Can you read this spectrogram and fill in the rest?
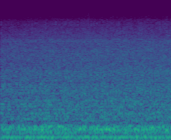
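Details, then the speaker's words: Ice Air PTAC unit tripping its breaker: a low constant heavy hum with the condenser fan running but the compressor not spinning up. The compressor sat locked-rotor at high amperage for far too long. "That's the compressor drawing that. That's staying locked for way too long."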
